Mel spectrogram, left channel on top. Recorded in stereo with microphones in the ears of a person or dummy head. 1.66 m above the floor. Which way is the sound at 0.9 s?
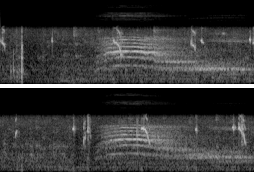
50° left (ahead or behind).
